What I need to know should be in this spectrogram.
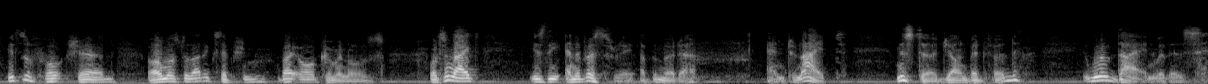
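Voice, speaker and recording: A man voicing a genial, scheming old retired British police knight, theatrical and deliberate, in a radio drama. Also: lowish voice, sing-song, slightly rough, exaggerated voice. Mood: scheming, confident. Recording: muffled 1950s radio recording.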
